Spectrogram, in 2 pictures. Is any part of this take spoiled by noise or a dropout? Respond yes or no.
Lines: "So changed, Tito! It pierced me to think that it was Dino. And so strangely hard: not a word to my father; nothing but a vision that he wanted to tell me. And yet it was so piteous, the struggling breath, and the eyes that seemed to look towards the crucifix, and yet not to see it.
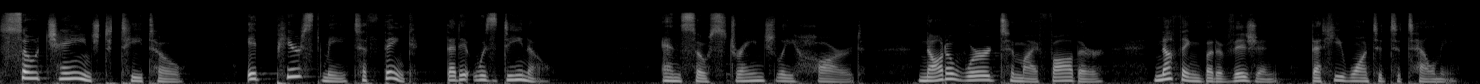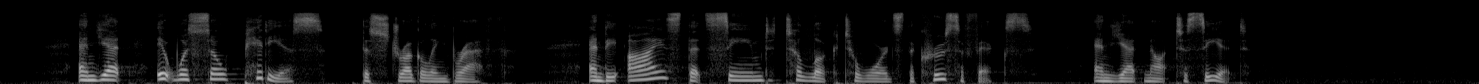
no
